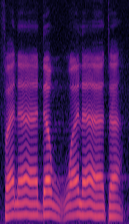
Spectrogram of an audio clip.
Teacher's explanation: Fanadau walata tidak boleh dibaca dengan seperti idgham bi gunah, dengan mendengung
